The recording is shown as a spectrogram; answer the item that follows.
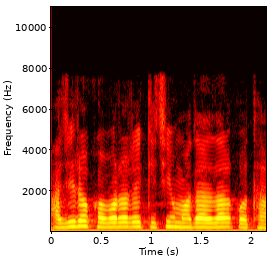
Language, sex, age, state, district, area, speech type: Odia, female, 30-45, Odisha, Kalahandi, rural, read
